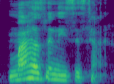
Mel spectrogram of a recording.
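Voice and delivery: ordinary talk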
